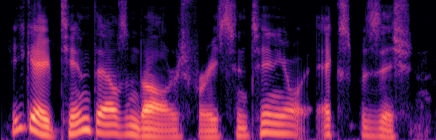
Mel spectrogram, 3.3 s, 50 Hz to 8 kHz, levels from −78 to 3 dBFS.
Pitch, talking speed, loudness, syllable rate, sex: 135 Hz, 165 wpm, -20 LUFS, 5.3 syllables/s, male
